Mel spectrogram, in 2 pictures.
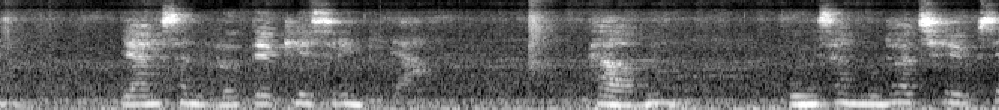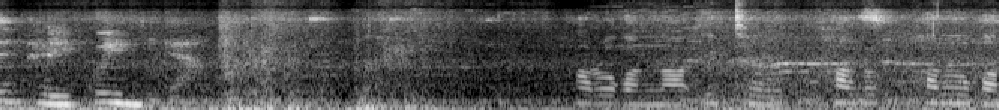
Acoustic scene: bus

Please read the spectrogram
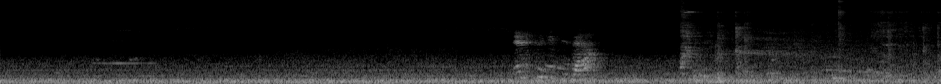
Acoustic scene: elevator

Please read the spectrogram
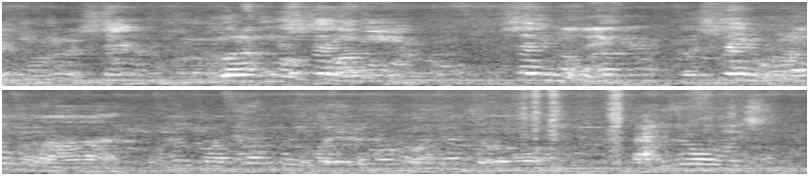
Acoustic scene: restaurant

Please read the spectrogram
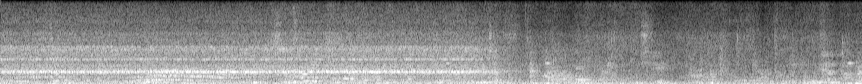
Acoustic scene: crowded indoor space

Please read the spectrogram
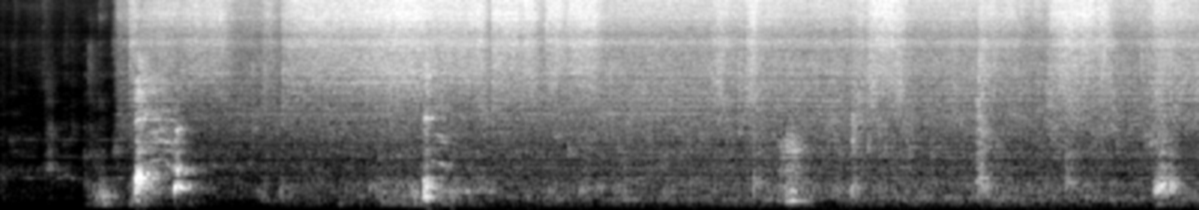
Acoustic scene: restroom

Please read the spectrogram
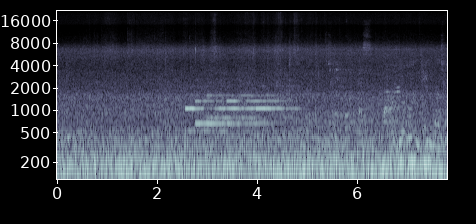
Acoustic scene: subway train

